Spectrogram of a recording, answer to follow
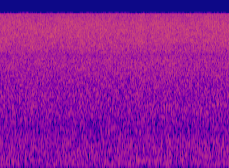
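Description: Steady, even hiss of room tone and recording noise, with no other distinct sound.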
